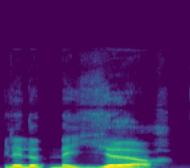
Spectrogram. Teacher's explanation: Notice I do not say an L sound, it's a Y sound.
